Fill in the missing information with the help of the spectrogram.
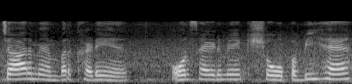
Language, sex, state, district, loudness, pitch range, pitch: Hindi, female, Haryana, Rohtak, -16 LUFS, 210-240 Hz, 225 Hz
